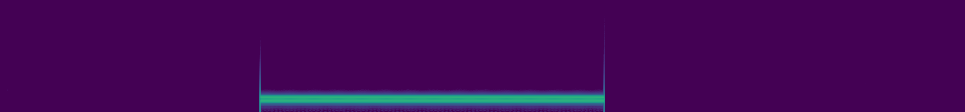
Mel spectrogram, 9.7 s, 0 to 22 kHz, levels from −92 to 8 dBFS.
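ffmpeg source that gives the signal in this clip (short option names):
-f lavfi -i "aevalsrc='0.0376*(sin(2*PI*311.13*t)+sin(2*PI*415.3*t))':d=3.44:s=44100"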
